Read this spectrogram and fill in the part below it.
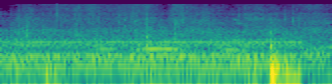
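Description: Hands squish and knead a soft mixture.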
